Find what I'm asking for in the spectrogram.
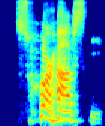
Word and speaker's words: Swarovski: How do you pronounce that? Sarkozy? – Swarovski.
